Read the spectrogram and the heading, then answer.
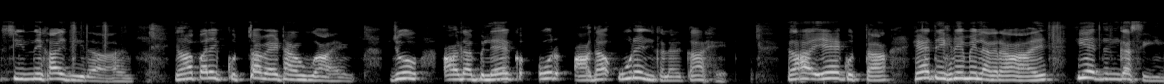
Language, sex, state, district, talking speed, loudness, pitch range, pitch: Hindi, male, Maharashtra, Dhule, 185 wpm, -19 LUFS, 205-260 Hz, 245 Hz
